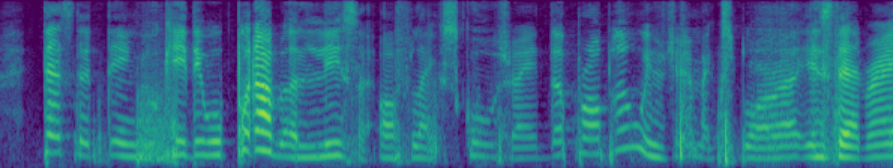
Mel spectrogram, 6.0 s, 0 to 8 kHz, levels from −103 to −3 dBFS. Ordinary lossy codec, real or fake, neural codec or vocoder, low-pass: none; fake; codec, 16 kHz, 8 kbps, FreqCodec, larger model; none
